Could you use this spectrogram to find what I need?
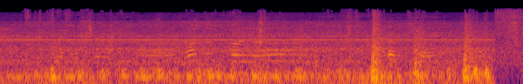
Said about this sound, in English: Morning. I am on the train headed back from Alicante to Madrid. The train is now moving, so I've turned on the recording again.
